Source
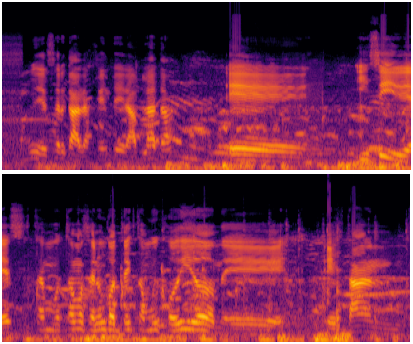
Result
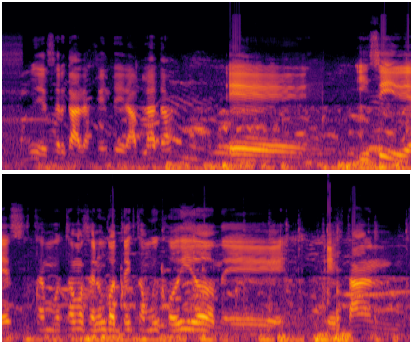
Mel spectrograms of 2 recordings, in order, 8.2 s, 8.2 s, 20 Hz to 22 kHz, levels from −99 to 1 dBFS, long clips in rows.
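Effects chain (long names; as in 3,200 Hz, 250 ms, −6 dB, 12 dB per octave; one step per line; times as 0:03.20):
parametric band 1,900 Hz −12.5 dB 0.31 octaves
level −1 dB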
